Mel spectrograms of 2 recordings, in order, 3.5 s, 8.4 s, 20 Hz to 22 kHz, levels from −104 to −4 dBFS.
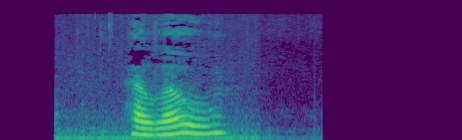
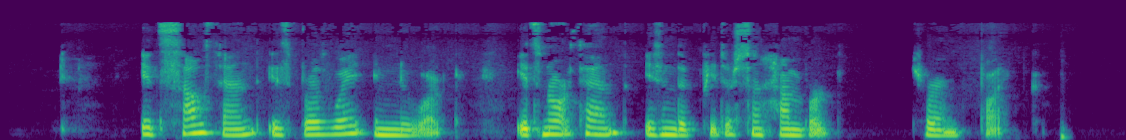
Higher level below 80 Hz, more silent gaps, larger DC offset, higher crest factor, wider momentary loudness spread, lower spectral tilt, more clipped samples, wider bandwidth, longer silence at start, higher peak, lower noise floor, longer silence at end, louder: first, -58 dBFS vs -66 dBFS; neither; neither; about the same, 18 dB vs 18 dB; first, 24 LU vs 12 LU; about the same, -7 dB/octave vs -6.5 dB/octave; neither; first, 14.5 kHz vs 11.5 kHz; about the same, 0.4 s vs 0.45 s; second, -12 dBFS vs -4 dBFS; second, -57 dBFS vs -86 dBFS; first, 1.55 s vs 0.45 s; second, -25 LUFS vs -22 LUFS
